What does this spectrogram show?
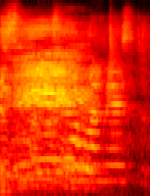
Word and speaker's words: honest: ऑनेस्ट girl. क्या लगाएंगे? ए। फिर से बोलिए, सी इज ए ऑनेस्ट गर्ल बोलिए। बस यही गाड़ी गड़बड़ हो गई, 100% गलत है। क्योंकि सर S साइलेंट होता है।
